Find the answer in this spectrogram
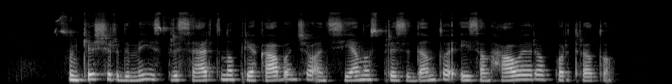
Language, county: Lithuanian, Vilnius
